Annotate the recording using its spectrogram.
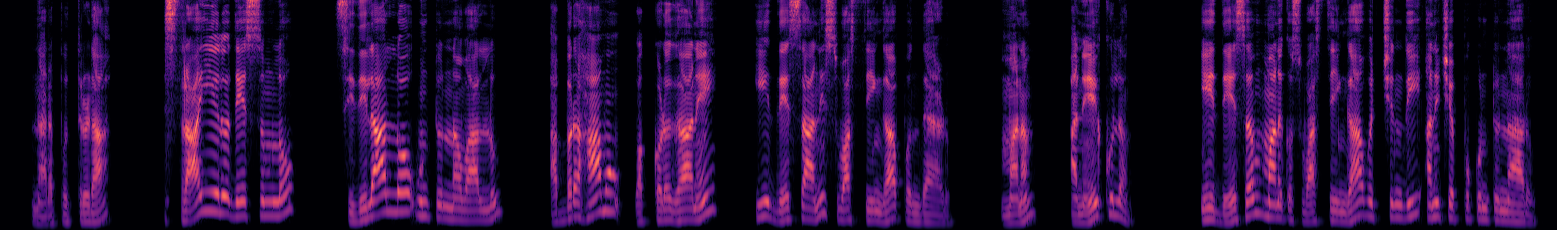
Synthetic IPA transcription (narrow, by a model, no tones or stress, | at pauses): nɐ̰ɾɐput̪ɾuɽaː | iʃɾaːjeːlud̪ɛːʃɐmlo̞ː | sid̪ilaːlːo̞ːʔuɳʈunːɐʋaːɭːu | ɐbɾɐɦaːmuokːɐɽuɡaːne̞ː | iːd̪ɛːʃaːnːisʋaːst̪iŋɡaːpo̞nd̪aːɽu | mɐnɐm | ɐneːkulɐm | iːd̪ɛːʃɐmːɐnɐk̬usʋaːs̬t̪iŋɡaːʋɐt͡ʃːind̪iʔɐnit͡ʃe̞pːukuɳʈunːaːɾu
